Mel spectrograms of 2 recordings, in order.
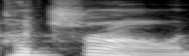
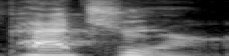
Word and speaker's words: Patreon: patrol mama is Paige is what is not patron this patreon yes you the correct pronunciation of words it may when it was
